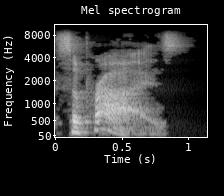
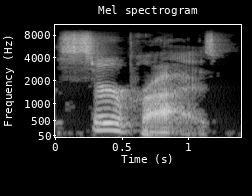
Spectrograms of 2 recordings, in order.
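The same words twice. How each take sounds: First: The first syllable has no r sound. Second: The first syllable has an er sound. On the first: The speaker calls it wrong. "a lot of times people say surprise" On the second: The speaker calls it right. "it's actually the word surprise"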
